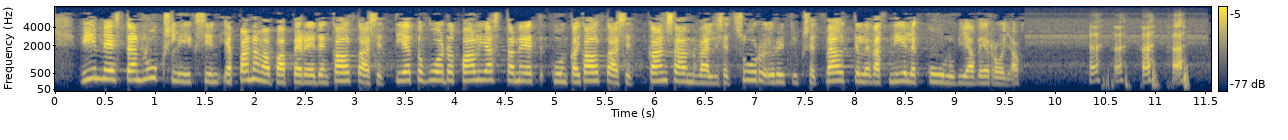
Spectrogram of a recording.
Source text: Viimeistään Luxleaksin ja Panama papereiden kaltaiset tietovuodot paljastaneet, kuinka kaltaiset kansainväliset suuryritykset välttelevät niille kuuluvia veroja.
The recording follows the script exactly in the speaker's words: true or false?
true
